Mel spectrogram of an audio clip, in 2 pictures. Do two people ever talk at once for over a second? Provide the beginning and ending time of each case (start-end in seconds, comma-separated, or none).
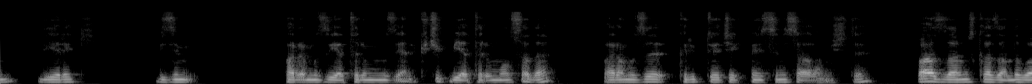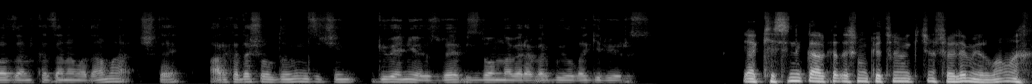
none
